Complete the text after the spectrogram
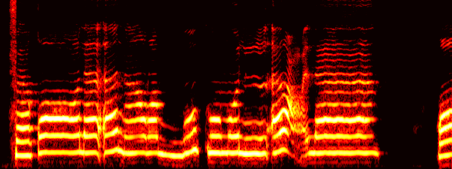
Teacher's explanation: qo huruf tebal kita baca dengan mengangkat pangkal lidah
